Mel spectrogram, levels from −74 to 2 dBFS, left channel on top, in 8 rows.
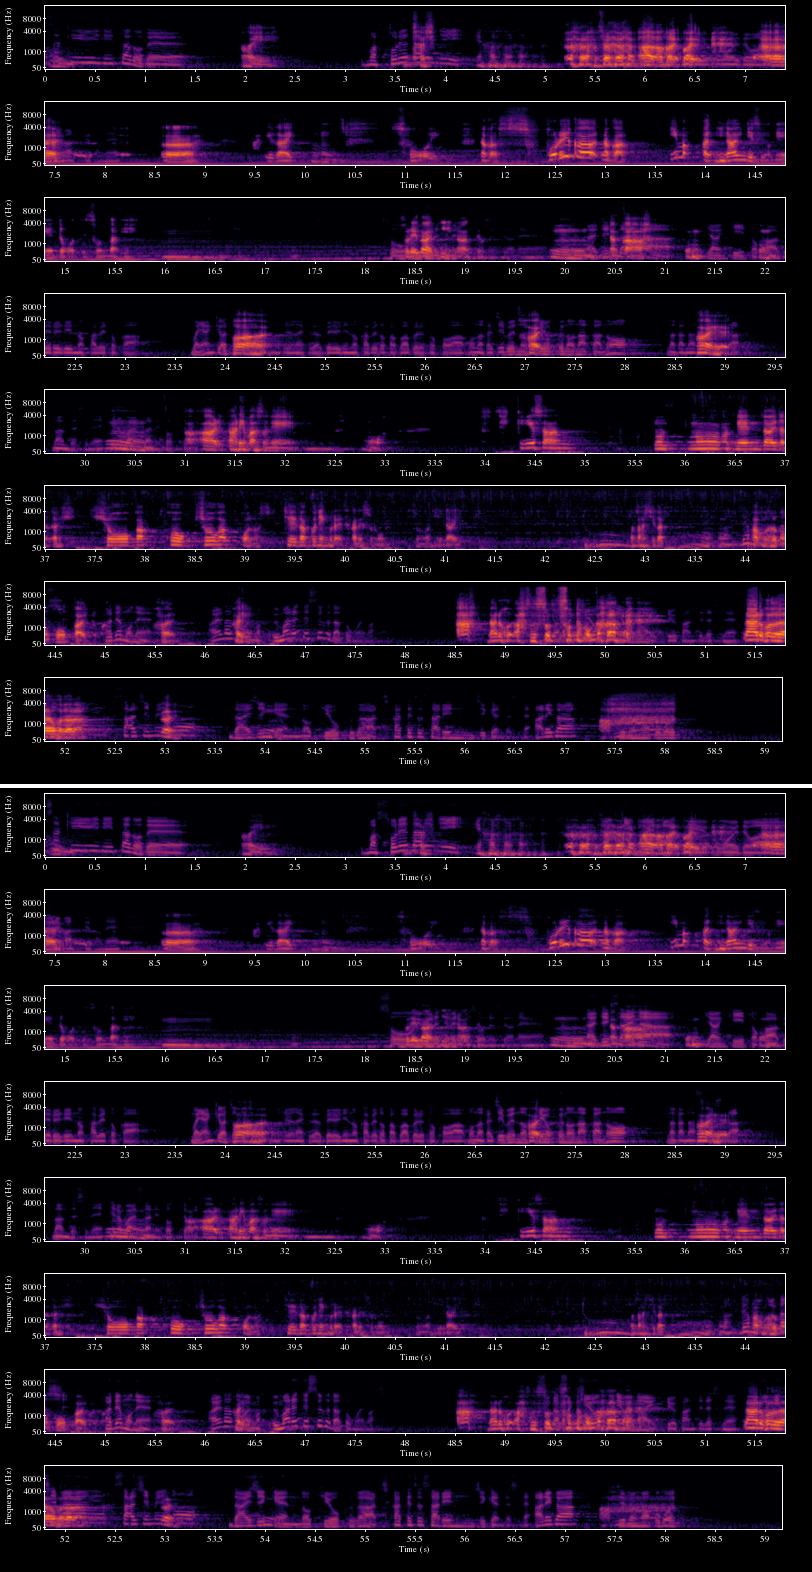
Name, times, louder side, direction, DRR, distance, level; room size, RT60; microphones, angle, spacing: voice 1, 0.0-1.5 3.2-8.4 16.0-16.9 18.1-19.8 20.2-23.2 23.7-28.1 28.4-29.1 29.7-31.2 32.2-32.6 42.4-44.6 45.0-45.5 46.0-47.8 49.5-53.3 53.6-57.3 57.5-58.1, right 2 dB, 50° right, 9 dB, 1.2 m, -41 dB
voice 2, 2.0-2.3 3.7-3.9 5.2-7.9 8.2-8.3 8.6-9.0 9.6-10.6 10.9-13.2 13.7-15.7 17.3-17.4 18.4-19.1 19.9-20.9 21.2-21.4 21.9-22.2 24.1-24.5 27.0-27.2 28.7-29.1 30.2-30.7 31.0-32.1 32.8-33.0 34.0-34.9 35.7-41.2 42.9-43.2 43.5-44.8 45.5-45.7 46.3-46.5 48.5-50.4 51.4-52.2 53.0-53.1 54.0-54.2 57.4-58.1, left 4 dB, 85° left, 14 dB, 0.9 m, -29 dB
sound 1, 7.4-21.2, left 1 dB, 35° left, 1.7 m, -48 dB
Water tap faucet / Sink (filling or washing), 34.1-46.7, left 1 dB, ahead, 2.5 m, -50 dB
24.0 x 21.5 x 9.4 m, 1.1 s
head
